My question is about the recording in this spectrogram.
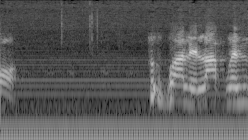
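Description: A steady low hum with a few faint higher tones under it, holding level through a pause in the talk. A man's voice starts again about one and a half seconds in.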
